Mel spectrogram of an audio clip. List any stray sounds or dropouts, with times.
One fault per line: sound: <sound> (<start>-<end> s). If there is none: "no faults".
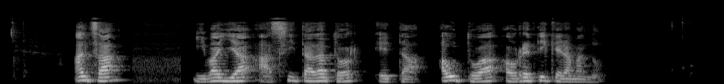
no faults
